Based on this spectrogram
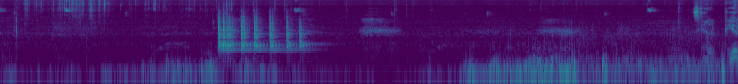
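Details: A woodpecker with a red hood and black body hammers on a metal sign: a quick burst of about seven ringing, metallic strikes within roughly one second, set against steady low wind rumble.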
